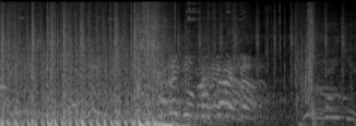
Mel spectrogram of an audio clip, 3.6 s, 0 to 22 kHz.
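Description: A loud burst of rapid gunfire rattles out in Far Cry 5, dense rhythmic shots for over a second, then fading into scattered echoes and game effects with a quieter later pop.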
